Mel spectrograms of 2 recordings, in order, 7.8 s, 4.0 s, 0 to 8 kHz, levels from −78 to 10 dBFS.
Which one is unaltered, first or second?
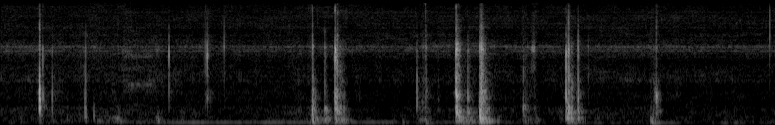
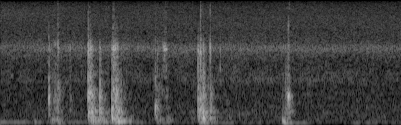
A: second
